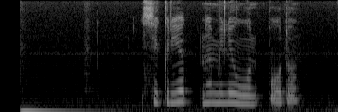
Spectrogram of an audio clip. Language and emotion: Russian, sad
